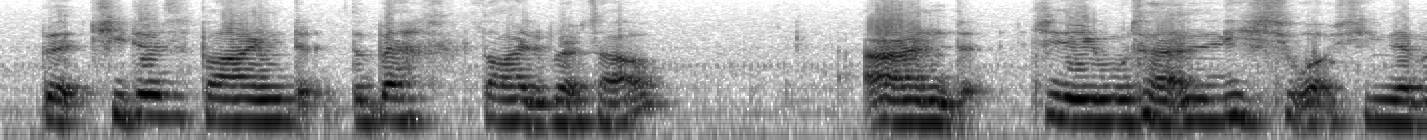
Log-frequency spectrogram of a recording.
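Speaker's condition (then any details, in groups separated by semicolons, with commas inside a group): Cerebral palsy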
